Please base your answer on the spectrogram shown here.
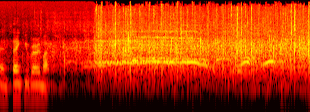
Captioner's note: audience cheers and applause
